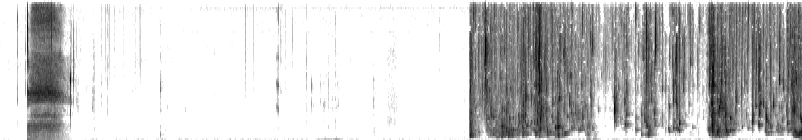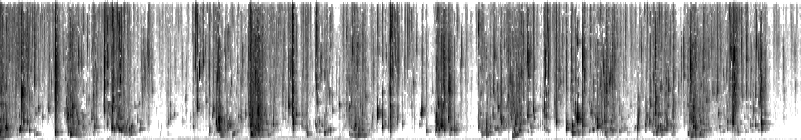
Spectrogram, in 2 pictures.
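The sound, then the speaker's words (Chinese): Bath water running and dripping: after a brief splash near the start and a stretch of near silence, a steady wash of water sets in with many irregular drips and splashes, fairly quiet, with no voices. “洗澡去了。”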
